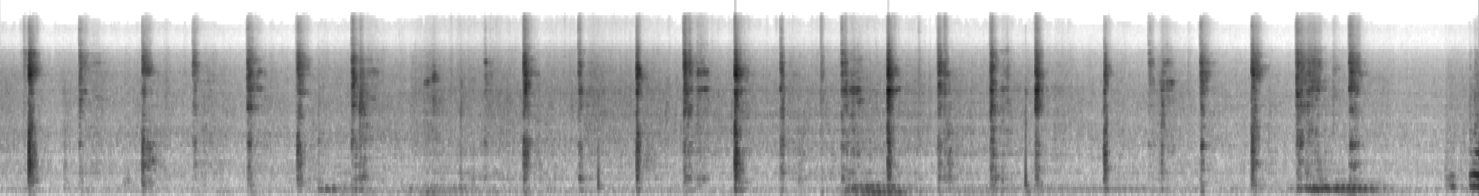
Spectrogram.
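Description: A metal pan clinks and scrapes sharply over and over.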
